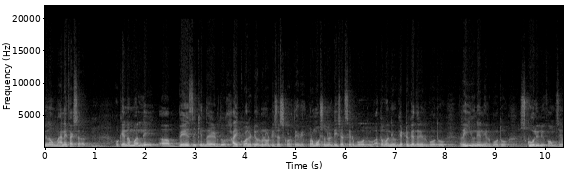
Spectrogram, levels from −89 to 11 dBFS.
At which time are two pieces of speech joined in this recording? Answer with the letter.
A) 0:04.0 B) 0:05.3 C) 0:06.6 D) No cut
B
